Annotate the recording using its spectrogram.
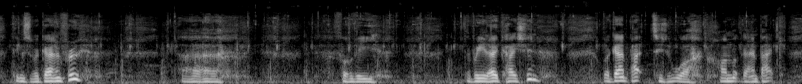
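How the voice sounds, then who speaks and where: Speaking with an English accent, a man has a fairly high pitch and ordinary pitch variation. Noticeable background noise is present. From England. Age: 60s. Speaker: runner and expat vlogger. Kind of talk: casual talk to camera while running.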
